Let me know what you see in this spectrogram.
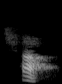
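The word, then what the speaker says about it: chih: That third word is spelled ch hih and it's pronounced cha like chuck wagon.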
